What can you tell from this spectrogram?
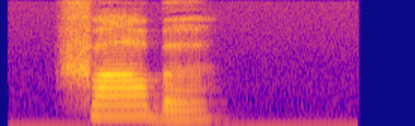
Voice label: "farbe", German; neuter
